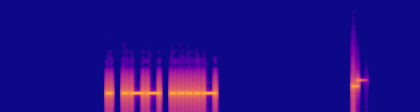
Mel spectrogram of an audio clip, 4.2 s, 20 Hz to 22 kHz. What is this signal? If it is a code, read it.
Morse code, heard as a keyed tone, about 30 wpm, 700 Hz. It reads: EW4
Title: Callsign Prefixes for Top 50 DXCC - 30wpm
